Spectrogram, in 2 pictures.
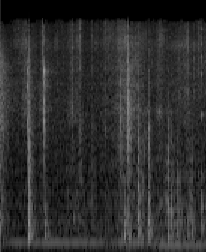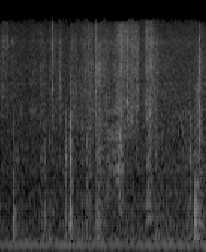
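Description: Metal parts of a disassembled Hydro Gear PW hydrostatic pump being handled and moved, giving scattered light clicks and clinks, over a steady low hum.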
